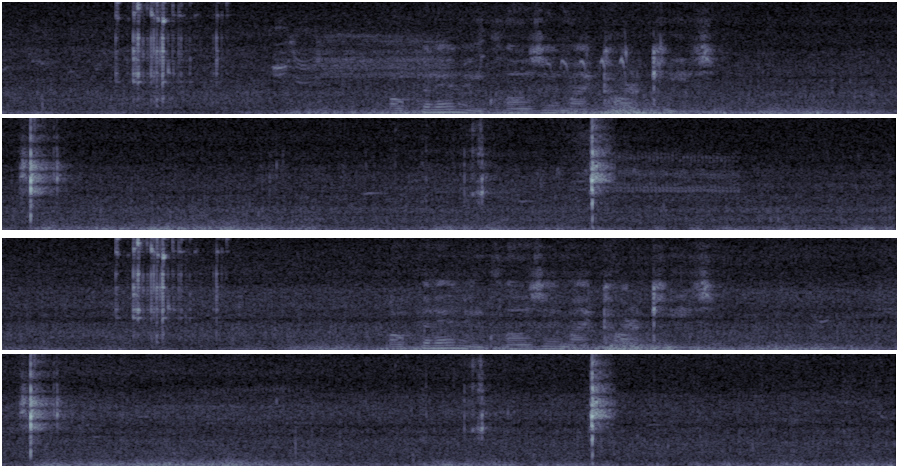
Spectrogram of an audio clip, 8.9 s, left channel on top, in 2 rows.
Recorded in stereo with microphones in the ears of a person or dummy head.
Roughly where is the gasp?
I don't hear a gasp.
